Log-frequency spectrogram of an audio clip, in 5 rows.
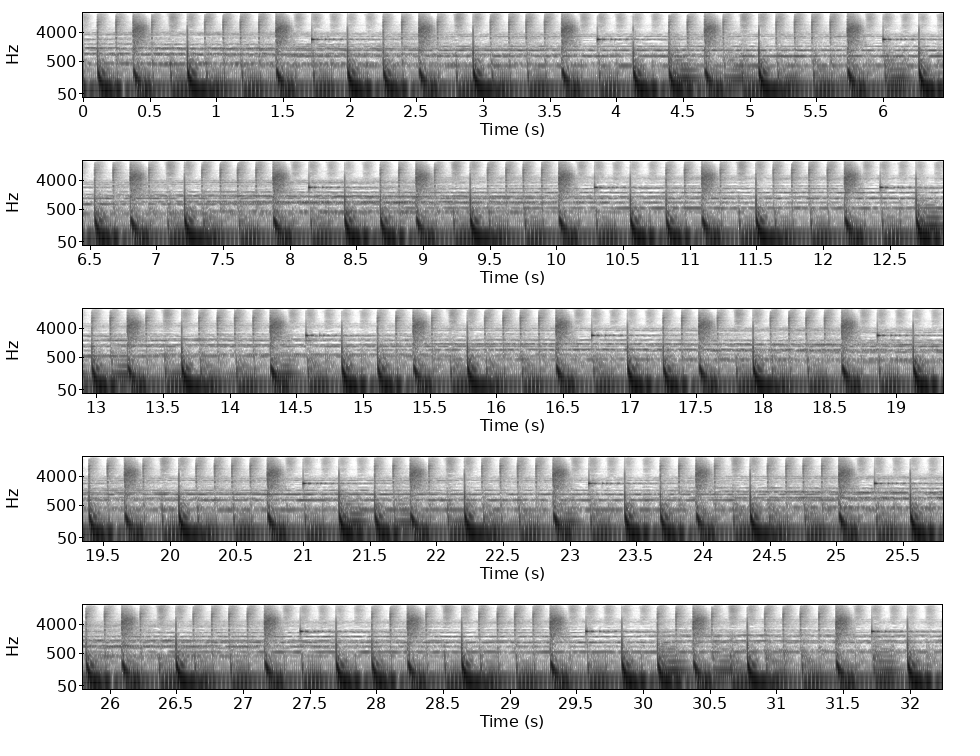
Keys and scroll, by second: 12.3 ctrl+g.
